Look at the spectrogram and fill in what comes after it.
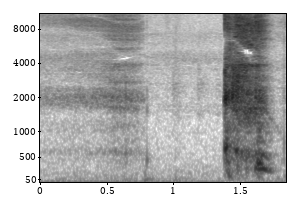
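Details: Person who says they are sick with a headache: quiet voice, a pause, then one short, sharp cough.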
